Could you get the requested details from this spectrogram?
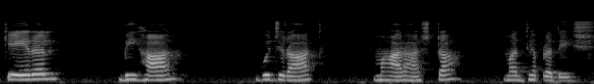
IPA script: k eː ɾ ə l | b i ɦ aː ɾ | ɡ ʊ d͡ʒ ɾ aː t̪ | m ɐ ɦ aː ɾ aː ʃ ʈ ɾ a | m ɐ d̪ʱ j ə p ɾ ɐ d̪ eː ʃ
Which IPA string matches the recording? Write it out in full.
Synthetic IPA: k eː ɾ ə l | b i ɦ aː ɾ | ɡ ʊ d͡ʒ ɾ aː t̪ | m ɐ ɦ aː ɾ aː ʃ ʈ ɾ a | m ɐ d̪ʱ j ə p ɾ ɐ d̪ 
